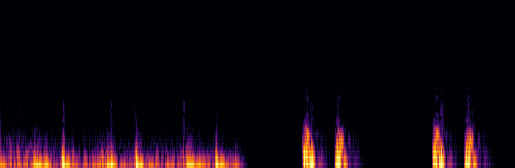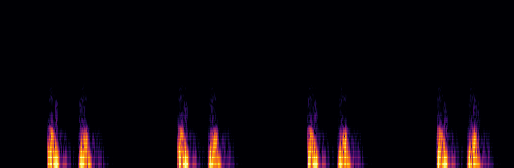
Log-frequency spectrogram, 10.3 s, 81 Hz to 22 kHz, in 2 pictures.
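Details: Produced creepy heartbeat sound effect for Halloween and horror, not a recorded patient: rumbling opening, then deep regular paired thumps at about 47 beats a minute.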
